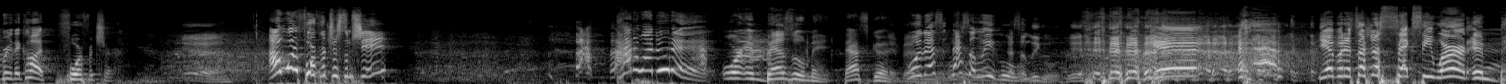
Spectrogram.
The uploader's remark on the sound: Live from the Bell House theatre in Brooklyn New York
